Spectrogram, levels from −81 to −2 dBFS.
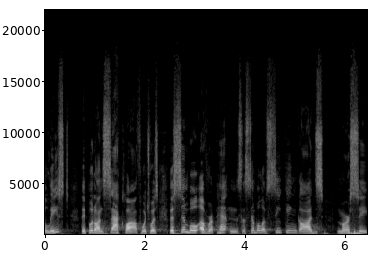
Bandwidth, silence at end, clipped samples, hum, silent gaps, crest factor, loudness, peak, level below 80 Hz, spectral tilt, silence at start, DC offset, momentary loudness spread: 18 kHz; 0 s; under 0.1%; none; none; 18 dB; -30 LUFS; -12 dBFS; -46 dBFS; -4.5 dB/octave; 0 s; under 0.1%; 12 LU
